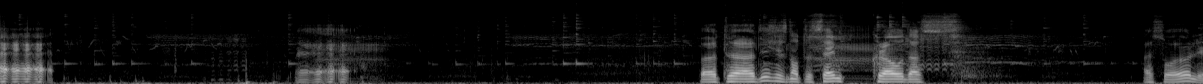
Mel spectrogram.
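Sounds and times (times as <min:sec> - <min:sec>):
sheep bleating: 0:00.0 - 0:00.6, 0:01.6 - 0:04.2, 0:05.0 - 0:11.1.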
